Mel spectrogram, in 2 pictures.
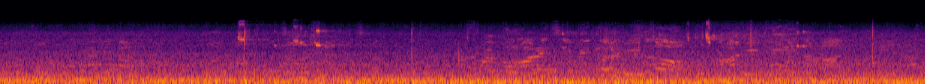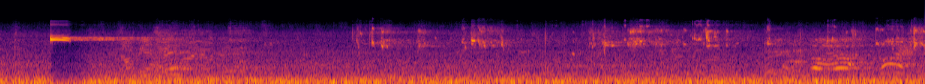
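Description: Outdoor handball game sound: a steady low rumble with players' voices and short high squeaks scattered through. About six and a half seconds in comes one brief high whistle-like tone.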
